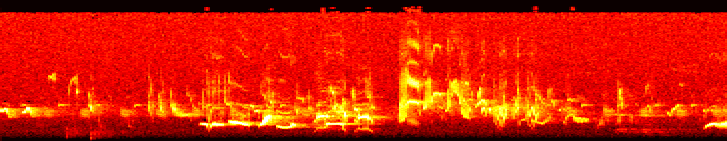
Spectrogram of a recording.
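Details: Eurasian Blackbird song from Castricum, the Netherlands, with low mellow warbled notes mixed among busy high twittering from several birds, dense chirps crowding the middle of the recording, and a fluty phrase at the end.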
